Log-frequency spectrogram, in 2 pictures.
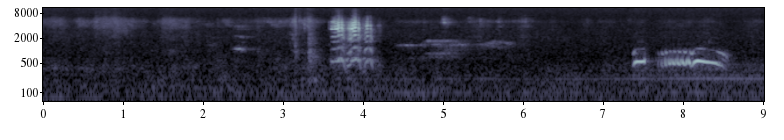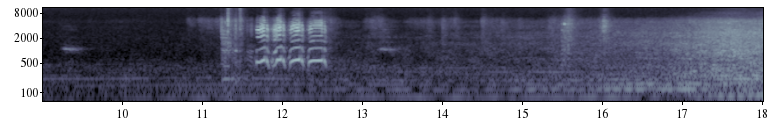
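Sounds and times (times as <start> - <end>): dove cooing: 7.3 - 8.7, 11.5 - 13.4.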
